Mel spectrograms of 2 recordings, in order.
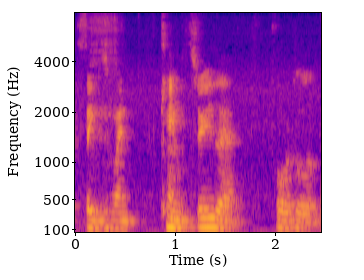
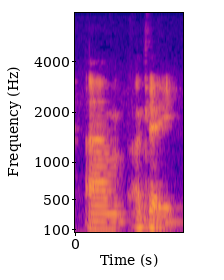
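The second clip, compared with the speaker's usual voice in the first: normal talking voice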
